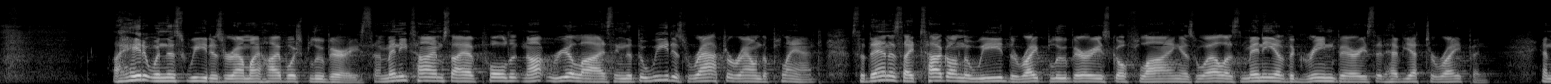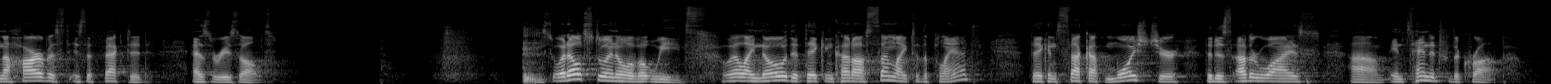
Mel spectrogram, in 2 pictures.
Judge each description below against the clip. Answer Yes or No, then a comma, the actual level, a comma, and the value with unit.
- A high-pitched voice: No, medium, 140 Hz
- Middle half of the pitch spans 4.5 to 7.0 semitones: No, average, 3.4 semitones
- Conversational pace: Yes, average, 185 wpm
